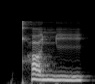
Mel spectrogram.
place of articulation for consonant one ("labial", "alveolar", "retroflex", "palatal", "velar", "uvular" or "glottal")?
uvular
